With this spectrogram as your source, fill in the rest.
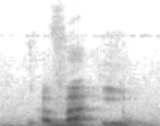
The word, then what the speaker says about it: Hawaii: how they pronounce it w is pronounced v hawaii but hawaii in english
